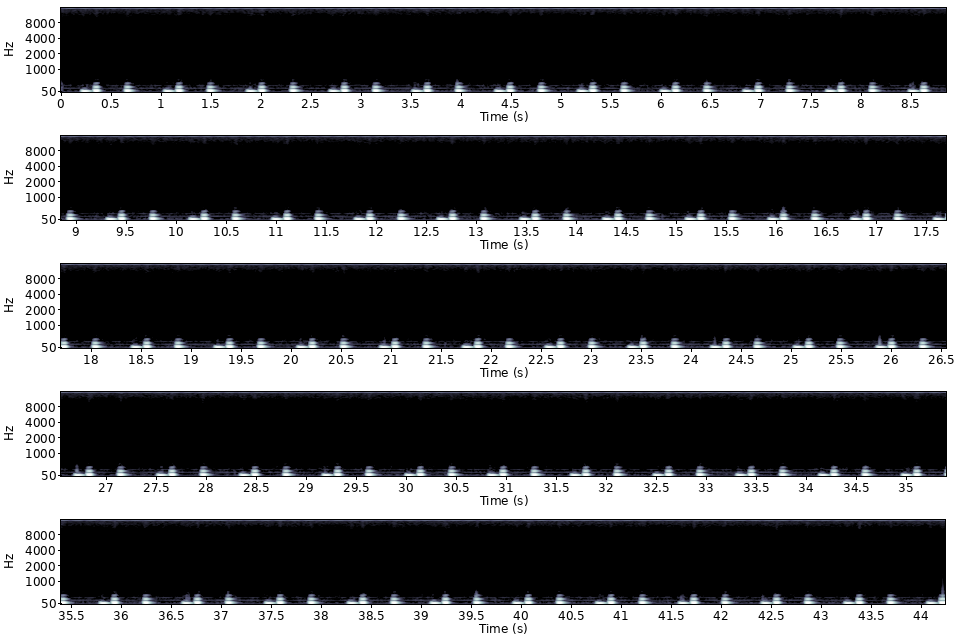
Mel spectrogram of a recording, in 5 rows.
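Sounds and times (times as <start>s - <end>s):
S4 heart sound at apex in left lateral decubitus through stethoscope bell: 0.2s - 44.2s.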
